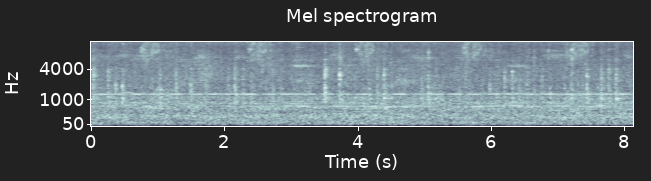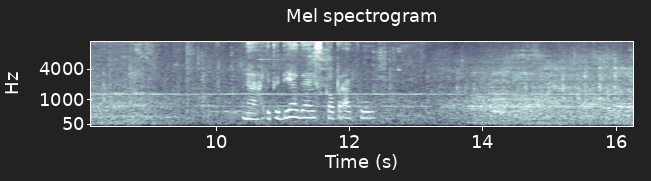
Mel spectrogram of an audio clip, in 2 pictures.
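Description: A baggage conveyor belt rumbles and clatters steadily.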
